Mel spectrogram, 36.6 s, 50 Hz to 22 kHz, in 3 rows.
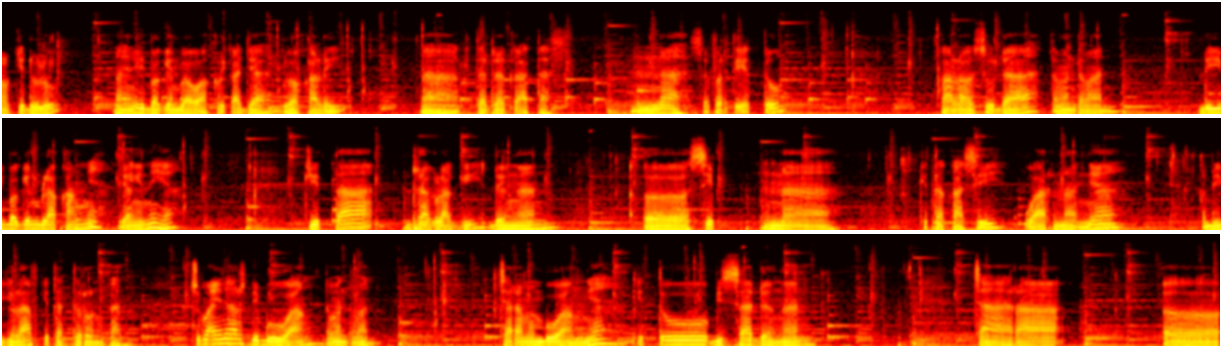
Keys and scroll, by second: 0.6 ctrl+q, 24.8 ctrl+Page_Down, 29.6 ctrl+z, 32.6 ctrl+z.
